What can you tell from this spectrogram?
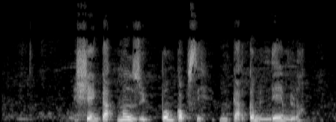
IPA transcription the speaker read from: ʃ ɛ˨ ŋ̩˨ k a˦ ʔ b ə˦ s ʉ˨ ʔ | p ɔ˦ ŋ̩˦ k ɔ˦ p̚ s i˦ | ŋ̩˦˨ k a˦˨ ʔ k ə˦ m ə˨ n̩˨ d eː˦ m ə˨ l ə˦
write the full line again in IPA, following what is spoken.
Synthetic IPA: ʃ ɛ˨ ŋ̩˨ k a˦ ʔ m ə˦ z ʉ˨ ʔ | p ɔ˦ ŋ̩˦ k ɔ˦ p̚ s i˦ | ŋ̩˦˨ k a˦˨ ʔ k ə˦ m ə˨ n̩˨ d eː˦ m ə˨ l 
